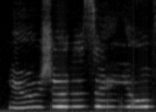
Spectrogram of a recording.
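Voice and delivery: high, loud frog voice, teasing; cheeky frog. Acted. Frog mocking Terence's jump, high loud teasing voice. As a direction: tease him like a cheeky frog.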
